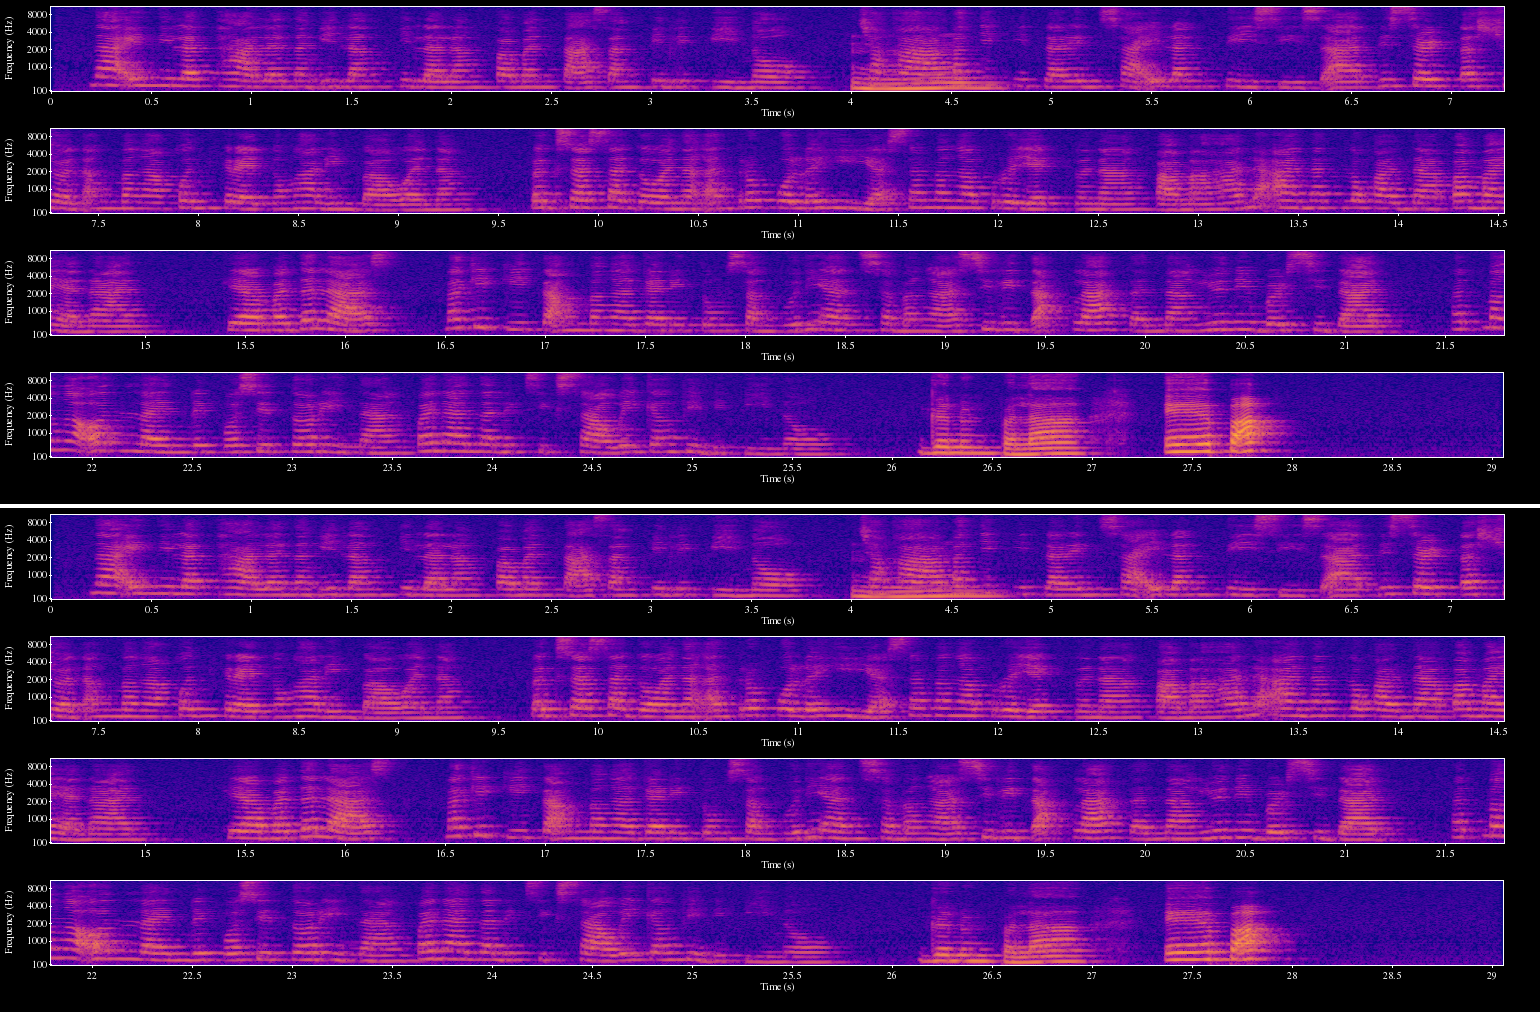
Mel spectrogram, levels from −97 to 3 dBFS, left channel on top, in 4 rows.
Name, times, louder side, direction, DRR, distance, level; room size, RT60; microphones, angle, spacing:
voice 1, 0.2-3.7 4.0-9.3 9.7-15.0 15.4-16.2 16.5-21.2 21.7-24.1 24.4-25.7, right 1 dB, 5° left, -1 dB, 0.9 m, -39 dB
voice 2, 4.0-4.7 26.1-26.9 27.4-27.8, left 4 dB, 30° left, 9 dB, 0.4 m, -27 dB
3.6 x 3.3 x 2.8 m, 0.33 s
head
